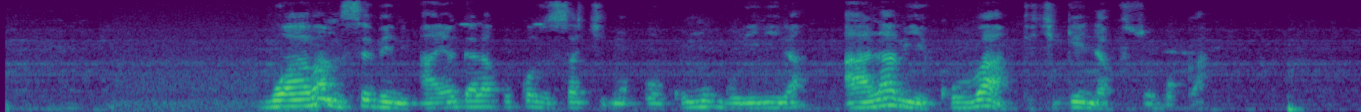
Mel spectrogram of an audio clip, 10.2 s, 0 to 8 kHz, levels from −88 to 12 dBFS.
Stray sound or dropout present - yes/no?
no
